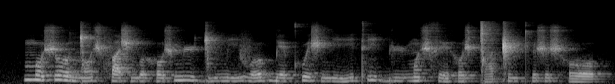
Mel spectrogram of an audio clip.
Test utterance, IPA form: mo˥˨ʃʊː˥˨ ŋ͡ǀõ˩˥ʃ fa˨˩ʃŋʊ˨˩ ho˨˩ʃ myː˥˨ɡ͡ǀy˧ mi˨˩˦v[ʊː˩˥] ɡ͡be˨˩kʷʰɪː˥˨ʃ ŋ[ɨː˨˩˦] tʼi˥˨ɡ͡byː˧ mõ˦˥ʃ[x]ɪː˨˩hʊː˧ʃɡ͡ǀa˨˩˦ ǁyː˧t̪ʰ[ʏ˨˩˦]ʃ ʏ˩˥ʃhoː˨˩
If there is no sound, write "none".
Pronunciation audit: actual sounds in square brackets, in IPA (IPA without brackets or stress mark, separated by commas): ʊː˩˥, iː˨˩˦, x, ʏ˧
